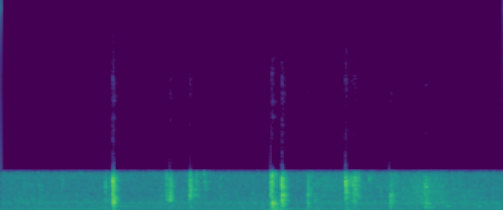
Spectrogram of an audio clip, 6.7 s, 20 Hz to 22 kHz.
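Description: Cab of an Alstom LINT 41 diesel railcar rolling slowly: a steady running hum with irregular sharp clicks and knocks, two of them close together about halfway through.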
